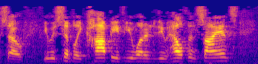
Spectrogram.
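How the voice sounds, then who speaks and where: The speaker is a man with a high-pitched voice. Noticeable background noise runs through the clip. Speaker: university instructor. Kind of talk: lecture. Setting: classroom.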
